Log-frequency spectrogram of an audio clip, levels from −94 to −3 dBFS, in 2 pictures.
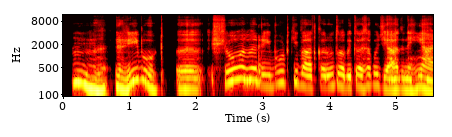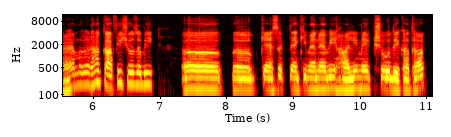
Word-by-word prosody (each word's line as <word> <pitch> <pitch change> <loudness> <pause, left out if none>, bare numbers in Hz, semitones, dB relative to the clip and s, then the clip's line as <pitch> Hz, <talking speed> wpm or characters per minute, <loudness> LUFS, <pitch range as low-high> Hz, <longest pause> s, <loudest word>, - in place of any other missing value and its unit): हुँ, 170 - +5 0.2
अह - - +3
reboot 165 - -1
अ, 140 0 -4 0.2
show 210 +3 -2
अगर 250 -3 -1
reboot 175 +5 -8
की 220 - -7
बात 165 -5 -1
करूँ 160 +1 -4
तो 180 - -5
अभी 155 -1 0
तो 165 - -1
ऐसा 170 +2 -3
कुछ 175 -4 -8
याद 135 0 +1
नहीं 130 +4 -2
आ 130 -4 +2
रहा 120 +1 -2
है 165 - -3
मगर 185 0 -4
हाँ, 215 +4 0
काफ़ी 210 - +3
शोज 195 0 0
अभी 190 0 0
अ, 185 - -11
ब 140 -1 +4
कह 140 -1 +2
सकते 145 -1 -3
हैं 135 - -1
कि 150 - -3
मैंने 140 0 +1
अभी 145 +2 +1
हाल 130 -1 +3
ही 145 - +1
में 145 0 -1
एक 135 -1 -5
शो 140 -1 +3
देखा 130 0 +1
था, 145 +3 +2
145 Hz, 215 wpm, -26 LUFS, 140-185 Hz, 0.2 s, हुँ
